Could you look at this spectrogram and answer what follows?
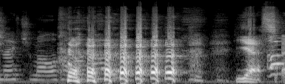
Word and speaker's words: Shyamalan: Night Shyamalan.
